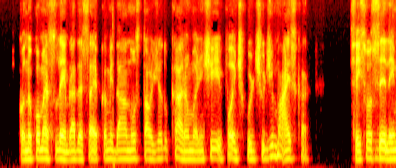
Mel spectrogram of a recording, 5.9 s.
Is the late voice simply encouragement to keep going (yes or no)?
yes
